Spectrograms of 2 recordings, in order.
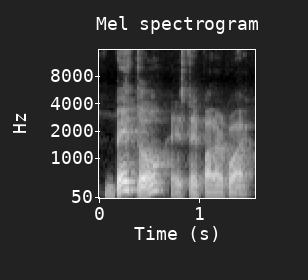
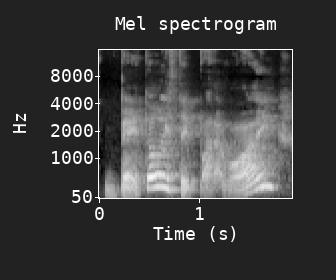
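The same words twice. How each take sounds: First: It is said as a statement. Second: It is said as a question.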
